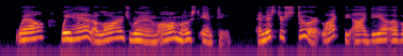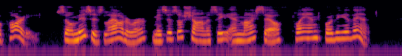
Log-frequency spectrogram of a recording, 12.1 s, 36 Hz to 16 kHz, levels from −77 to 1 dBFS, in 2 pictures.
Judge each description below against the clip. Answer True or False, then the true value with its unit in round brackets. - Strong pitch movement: False (4.5 semitones)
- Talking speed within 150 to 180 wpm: False (140 wpm)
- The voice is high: True (225 Hz)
